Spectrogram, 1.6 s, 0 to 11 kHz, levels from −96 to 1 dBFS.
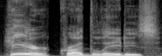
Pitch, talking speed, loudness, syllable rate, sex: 160 Hz, 145 wpm, -15 LUFS, 3.5 syllables/s, male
